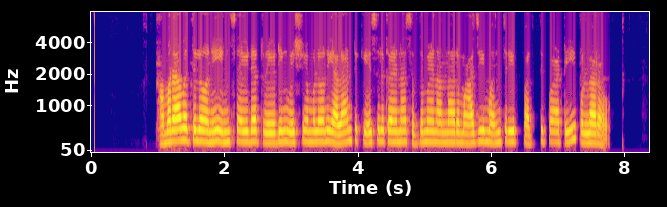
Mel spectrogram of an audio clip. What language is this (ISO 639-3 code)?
tel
